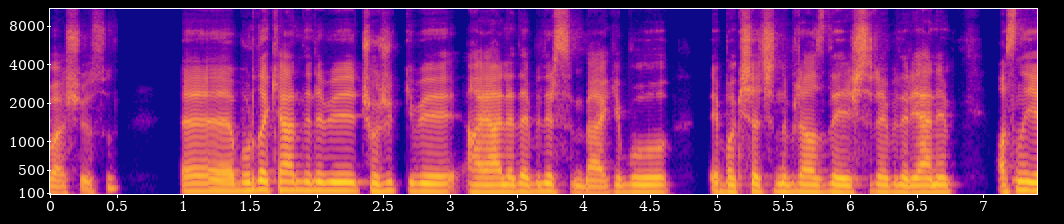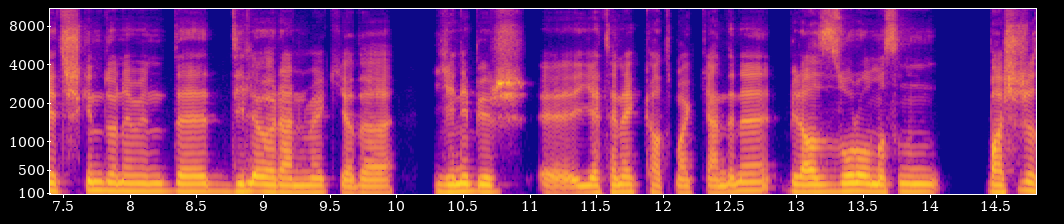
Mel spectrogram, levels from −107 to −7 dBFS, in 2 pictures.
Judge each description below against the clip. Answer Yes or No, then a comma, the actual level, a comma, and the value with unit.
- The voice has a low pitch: Yes, low, 130 Hz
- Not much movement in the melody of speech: Yes, narrow, 2.1 semitones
